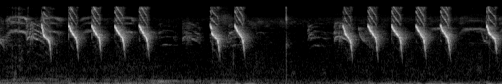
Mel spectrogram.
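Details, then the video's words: Bar-winged prinia singing in the emotional 'nembak' style, used as a lure recording to get other birds to sing quickly. Loud, sharp, downward-sweeping whistled notes come in rapid bursts of four to six, with short pauses between the bursts. "SUARA CIBLEK NEMBAK PENUH EMOSI"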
